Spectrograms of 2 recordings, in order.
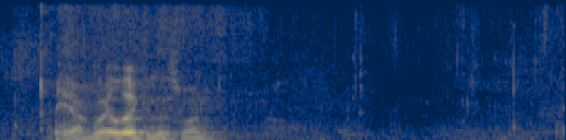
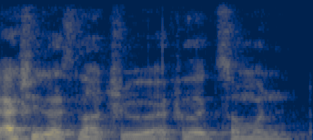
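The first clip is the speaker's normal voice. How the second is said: normal talking voice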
